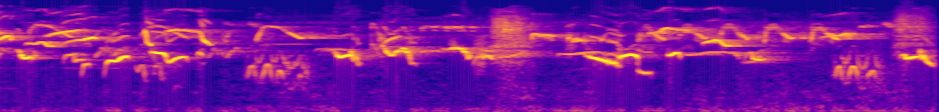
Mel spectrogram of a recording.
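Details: White-rumped shama, known locally as kacer, in fighting song used to provoke other shamas into singing: a dense, continuous run of varied whistles, quick chirps and sweeping high notes, with buzzy bursts and no pauses.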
